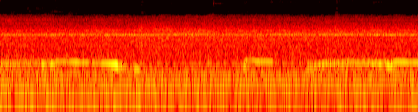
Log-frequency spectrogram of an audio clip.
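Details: Soft, fainter cooing from a white dove: two drawn-out, gently falling purrs separated by a brief upward note, over a constant thin background tone.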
